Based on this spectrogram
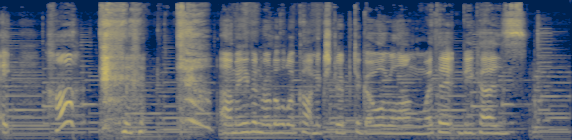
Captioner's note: laughs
